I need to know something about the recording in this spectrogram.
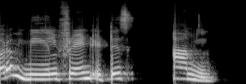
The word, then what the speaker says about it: ami: For a male friend, it is ami. A-M-I. Ami. And for a female friend, it's going to be ami with the same pronunciation but with an extra E to it.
